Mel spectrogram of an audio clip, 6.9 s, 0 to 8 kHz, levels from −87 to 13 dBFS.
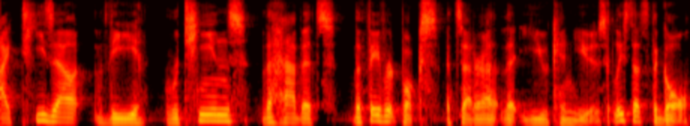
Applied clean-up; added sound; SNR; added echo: none; none; none; none.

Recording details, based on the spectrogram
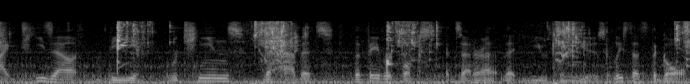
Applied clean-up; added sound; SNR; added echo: none; Liquid; -3 dB; none.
